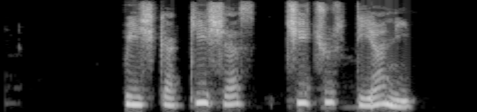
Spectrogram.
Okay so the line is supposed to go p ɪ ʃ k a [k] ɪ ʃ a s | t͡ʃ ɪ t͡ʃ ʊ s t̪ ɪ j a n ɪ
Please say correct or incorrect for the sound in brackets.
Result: correct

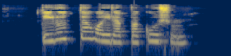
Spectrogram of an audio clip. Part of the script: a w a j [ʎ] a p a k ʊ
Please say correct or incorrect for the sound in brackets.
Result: incorrect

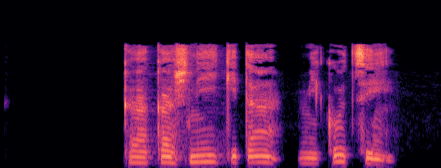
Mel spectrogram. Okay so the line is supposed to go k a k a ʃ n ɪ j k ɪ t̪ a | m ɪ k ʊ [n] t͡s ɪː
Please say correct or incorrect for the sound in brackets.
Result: incorrect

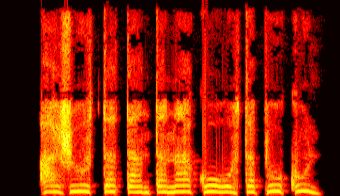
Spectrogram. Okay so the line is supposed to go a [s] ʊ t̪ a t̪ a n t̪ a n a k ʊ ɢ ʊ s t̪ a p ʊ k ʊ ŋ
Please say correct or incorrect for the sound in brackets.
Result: incorrect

